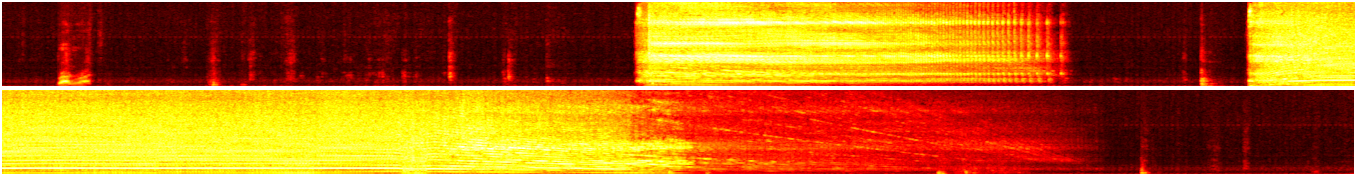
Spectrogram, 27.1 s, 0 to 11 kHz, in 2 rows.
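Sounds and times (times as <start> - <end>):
electric hand planer whine: 6.4 - 10.6, 12.5 - 24.2.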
